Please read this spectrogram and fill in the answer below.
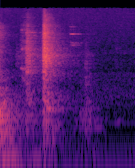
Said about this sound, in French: Arrivé à son étage, elle ouvre la porte de son appartement. Elle entre. Il ferme la porte.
